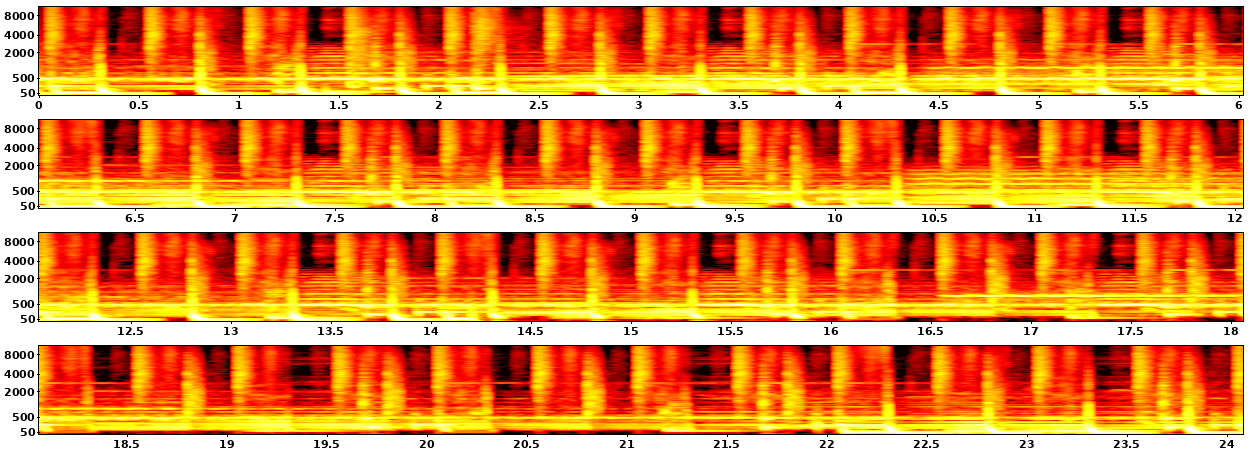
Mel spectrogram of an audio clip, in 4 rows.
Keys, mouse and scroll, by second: 11.3 k.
